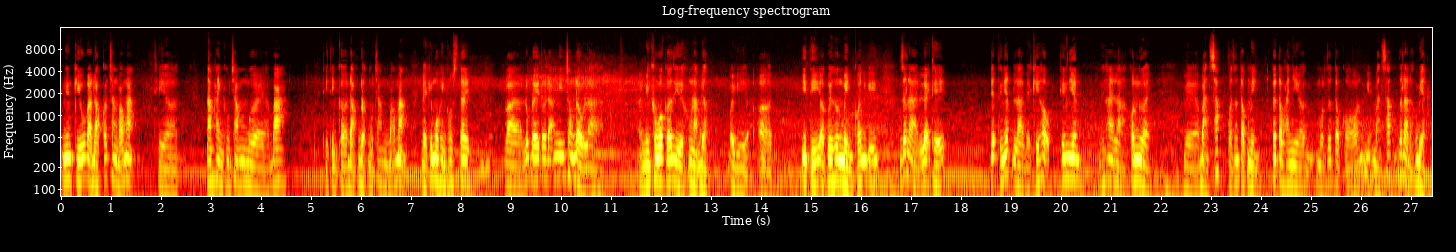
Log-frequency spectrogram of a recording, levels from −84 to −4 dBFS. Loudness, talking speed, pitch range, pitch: -25 LUFS, 210 wpm, 105-135 Hz, 120 Hz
